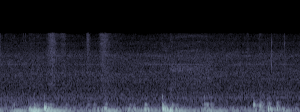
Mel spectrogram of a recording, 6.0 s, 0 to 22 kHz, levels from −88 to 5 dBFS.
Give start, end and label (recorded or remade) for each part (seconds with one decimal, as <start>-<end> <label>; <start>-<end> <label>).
0.0-6.0 recorded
